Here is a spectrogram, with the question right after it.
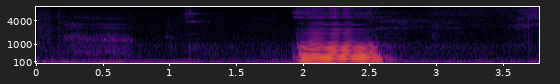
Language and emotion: Russian, neutral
